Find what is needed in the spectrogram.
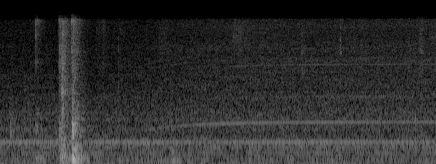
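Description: Cooling fan of a bi-LED projector lens starting up: a whine rises in pitch from about a second and a half in and settles into a steady tone, over a steady low hum, with a single knock shortly before. The lens is resting on its own fan, so the fan is straining.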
